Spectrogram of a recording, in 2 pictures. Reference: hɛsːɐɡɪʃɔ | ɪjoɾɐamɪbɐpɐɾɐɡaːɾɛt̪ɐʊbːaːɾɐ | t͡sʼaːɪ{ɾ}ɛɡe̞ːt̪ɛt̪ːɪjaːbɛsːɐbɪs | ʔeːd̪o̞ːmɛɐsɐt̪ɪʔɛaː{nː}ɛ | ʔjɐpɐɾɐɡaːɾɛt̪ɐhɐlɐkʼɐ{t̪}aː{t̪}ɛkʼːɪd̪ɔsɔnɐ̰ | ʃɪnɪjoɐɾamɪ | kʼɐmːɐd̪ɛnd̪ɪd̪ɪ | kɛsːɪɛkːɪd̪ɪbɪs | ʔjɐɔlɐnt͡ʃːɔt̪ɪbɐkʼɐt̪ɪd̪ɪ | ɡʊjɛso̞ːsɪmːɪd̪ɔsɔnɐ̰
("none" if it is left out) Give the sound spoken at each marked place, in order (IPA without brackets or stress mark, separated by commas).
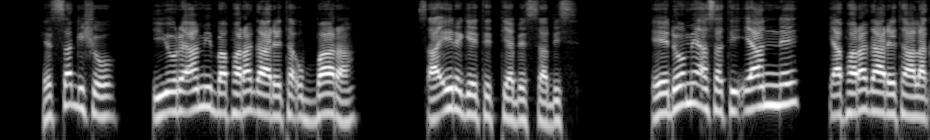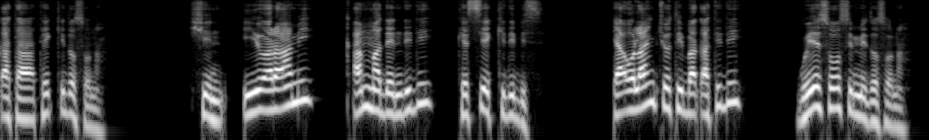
ɾ, nː, t̪, t̪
